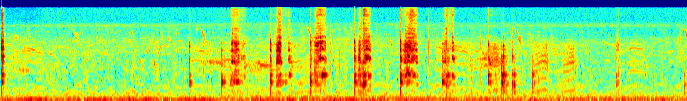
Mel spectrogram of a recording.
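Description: Metal spatula stirring and scraping food in a hot pan, with a quick run of clinks and scrapes, about three a second, from about three seconds in until shortly after six seconds, over a steady low rumble.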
